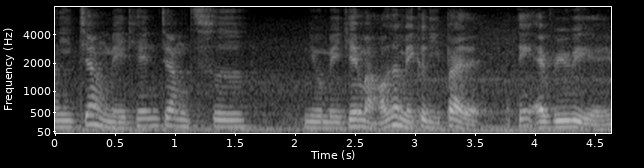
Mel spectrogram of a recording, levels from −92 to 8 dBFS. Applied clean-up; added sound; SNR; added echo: none; none; none; none.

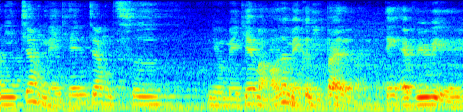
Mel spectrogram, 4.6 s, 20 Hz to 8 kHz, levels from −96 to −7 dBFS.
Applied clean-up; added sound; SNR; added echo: none; none; none; reverberation time 2.3 s.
